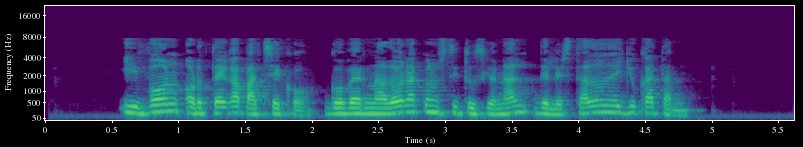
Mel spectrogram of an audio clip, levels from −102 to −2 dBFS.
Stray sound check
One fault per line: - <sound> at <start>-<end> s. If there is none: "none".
none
